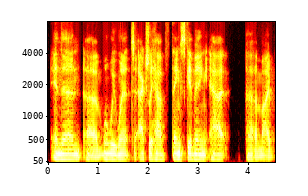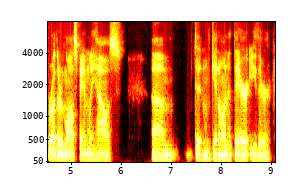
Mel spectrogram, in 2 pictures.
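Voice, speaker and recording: A man in his forties co-hosting a podcast, telling a rambling story in a relaxed, tired way with many fillers. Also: on the low side, a little slow, vocal fry. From Colorado, USA. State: tired, yawning. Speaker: podcast co-host. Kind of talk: casual chat.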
